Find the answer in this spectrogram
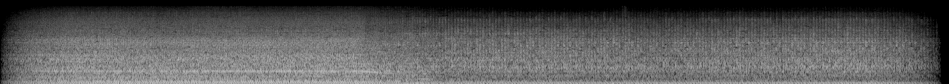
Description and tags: Tractor Drive 06
field-recording, driving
